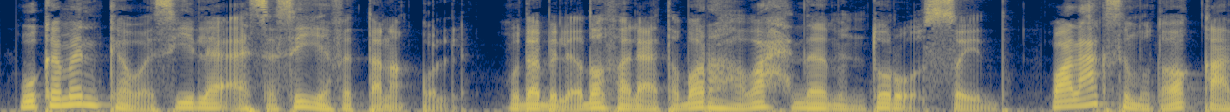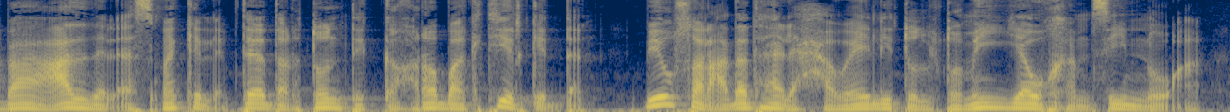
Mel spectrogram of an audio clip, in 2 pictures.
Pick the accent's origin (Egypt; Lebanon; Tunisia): Egypt; واللي بنسميها عندنا في مصر القرموط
